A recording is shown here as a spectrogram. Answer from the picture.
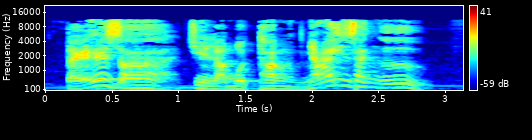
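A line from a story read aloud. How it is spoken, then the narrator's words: Angry ringing shout. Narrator (Vietnamese): Lão giận dữ mà quát vang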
